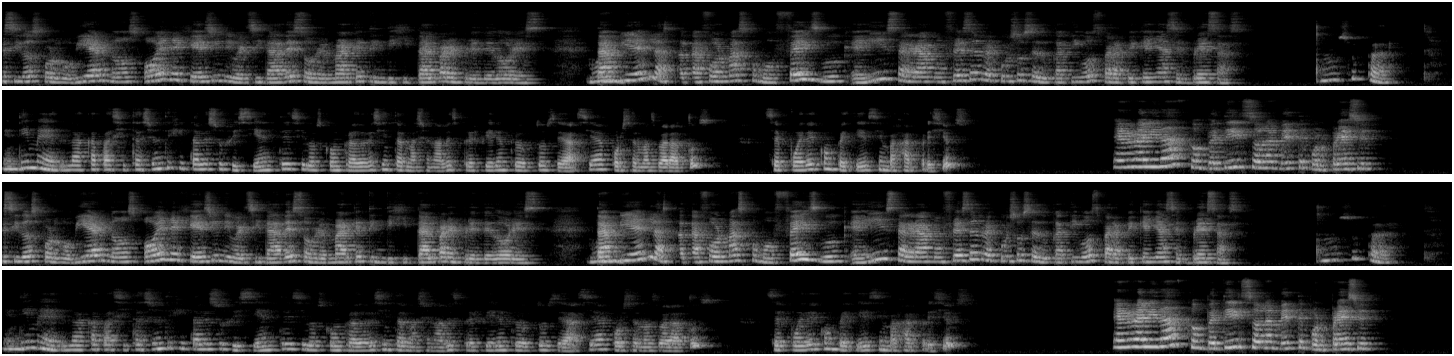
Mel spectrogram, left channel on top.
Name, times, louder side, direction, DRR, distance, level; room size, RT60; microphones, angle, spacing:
voice 1, 0.0-12.3 25.6-28.1, right 3 dB, 45° right, 0 dB, 0.6 m, -25 dB
voice 2, 5.8-6.2 13.1-13.9 14.2-21.6 22.2-24.1, left 2 dB, 80° left, 5 dB, 0.4 m, -27 dB
3.1 x 2.1 x 2.2 m, 0.42 s
head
